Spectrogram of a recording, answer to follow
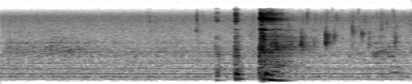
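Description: A woman with a cold makes two quick catches of breath followed by one loud, short burst from the nose and throat whose pitch falls away, over a faint steady background hum.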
